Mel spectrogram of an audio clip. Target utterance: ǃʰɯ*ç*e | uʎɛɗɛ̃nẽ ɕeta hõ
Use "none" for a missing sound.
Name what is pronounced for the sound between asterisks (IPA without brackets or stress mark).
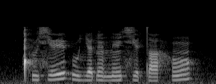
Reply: ɕ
